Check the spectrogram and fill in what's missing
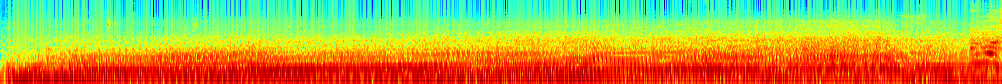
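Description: An old car's engine revs up under acceleration on a damp road during a test drive, a loud, steady rising drone with climbing harmonics that dips briefly near the end, no voices.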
